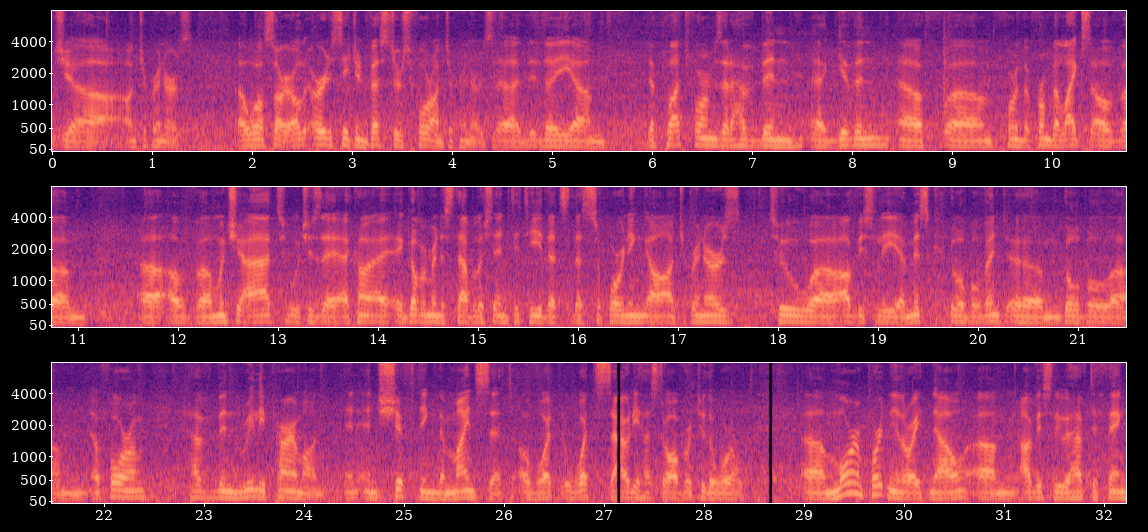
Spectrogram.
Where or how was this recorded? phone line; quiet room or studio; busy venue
busy venue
